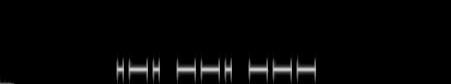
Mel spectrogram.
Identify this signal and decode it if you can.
Morse code, heard as a keyed tone, about 20 wpm, 700 Hz. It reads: RGO
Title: USA Call Sign Postfixes - 3 Letters 20wpm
